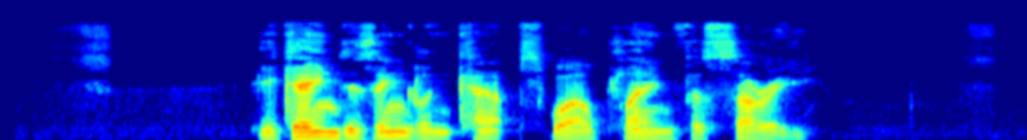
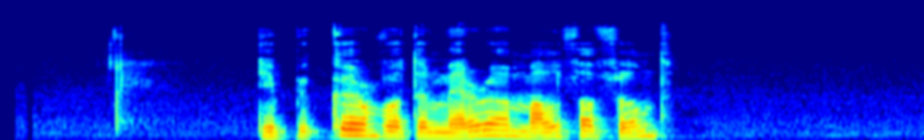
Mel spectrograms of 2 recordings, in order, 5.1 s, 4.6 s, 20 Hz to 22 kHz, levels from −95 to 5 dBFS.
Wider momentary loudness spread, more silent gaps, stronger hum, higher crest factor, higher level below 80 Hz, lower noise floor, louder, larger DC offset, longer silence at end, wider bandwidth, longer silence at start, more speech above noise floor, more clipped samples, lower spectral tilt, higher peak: about the same, 13 LU vs 12 LU; neither; neither; about the same, 24 dB vs 20 dB; first, -66 dBFS vs -72 dBFS; first, -80 dBFS vs -69 dBFS; second, -26 LUFS vs -22 LUFS; neither; second, 1.15 s vs 1.35 s; first, 11.5 kHz vs 9.8 kHz; about the same, 1.3 s vs 1.3 s; first, 55 dB vs 48 dB; neither; second, -6 dB/octave vs -9 dB/octave; about the same, -4 dBFS vs -6 dBFS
